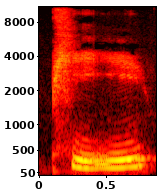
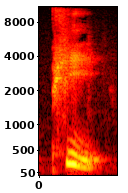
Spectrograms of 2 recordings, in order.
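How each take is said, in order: First: The syllable is said with a low dipping pitch. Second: The syllable is said with a sharply falling pitch.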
